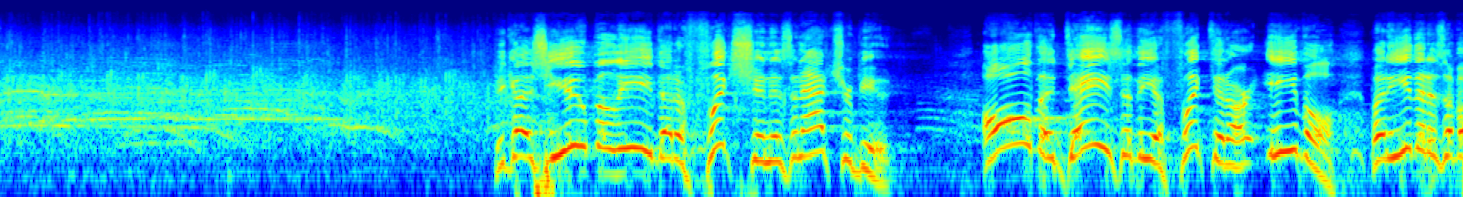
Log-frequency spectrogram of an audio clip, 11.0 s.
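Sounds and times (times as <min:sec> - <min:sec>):
audience clapping: 0:00.0 - 0:04.4
speech: 0:03.7 - 0:06.8, 0:07.4 - 0:10.9.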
